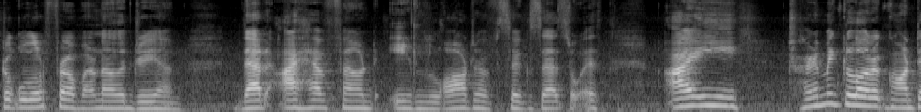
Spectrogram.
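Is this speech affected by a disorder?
Yes: spinocerebellar ataxia type 2, SCA2; tongue.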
